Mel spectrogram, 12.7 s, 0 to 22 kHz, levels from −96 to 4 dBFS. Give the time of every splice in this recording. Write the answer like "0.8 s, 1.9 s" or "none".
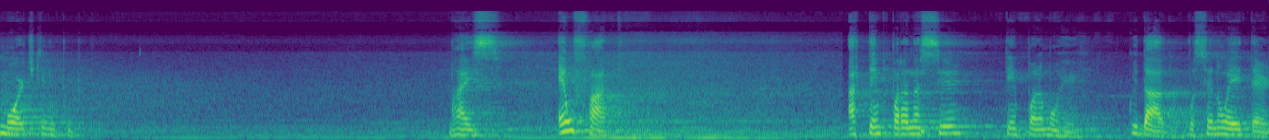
8.4 s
